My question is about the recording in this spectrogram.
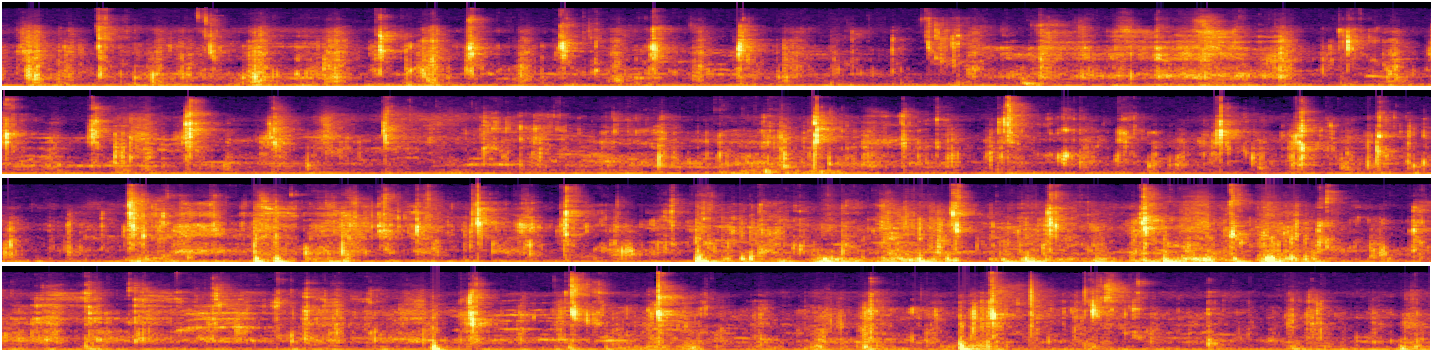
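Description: A person chewing and smacking close to the microphone while eating curried meat and flatbread by hand: a dense, uneven run of wet mouth clicks and crunches.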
